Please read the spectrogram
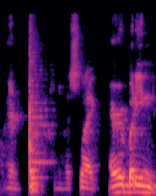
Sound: metal clinks

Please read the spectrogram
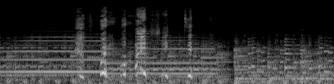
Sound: sped-up horn music; laughing

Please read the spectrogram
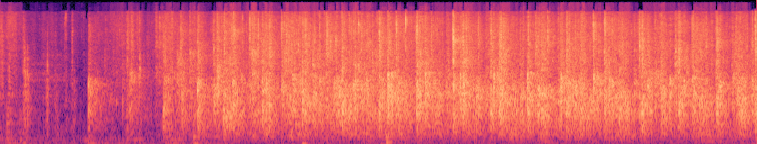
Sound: applause

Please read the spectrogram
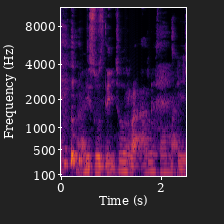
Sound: laughing

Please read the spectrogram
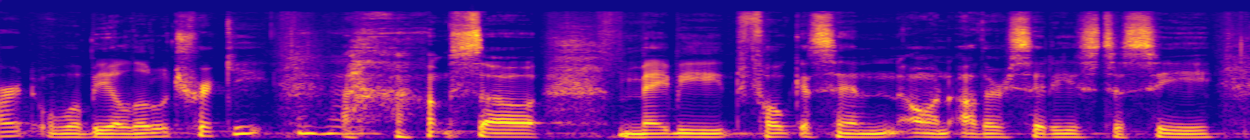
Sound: laughter

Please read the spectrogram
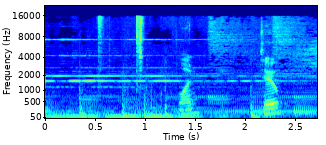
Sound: chime

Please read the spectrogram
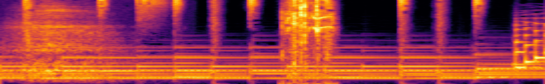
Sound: inhale, exhale; camera shutter

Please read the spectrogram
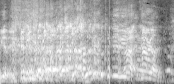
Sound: all laughing

